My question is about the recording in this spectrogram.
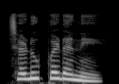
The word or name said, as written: ಚಡಪುಡನೆ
